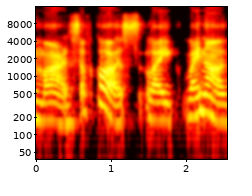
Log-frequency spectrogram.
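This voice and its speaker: Heard in a very clean recording with a silent background, a woman with a non-native accent speaks with lively intonation. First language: not English. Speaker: 3D character artist. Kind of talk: interview. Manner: halting.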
